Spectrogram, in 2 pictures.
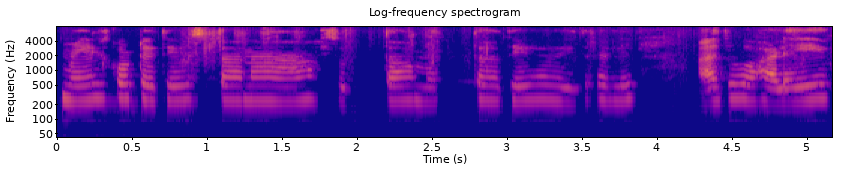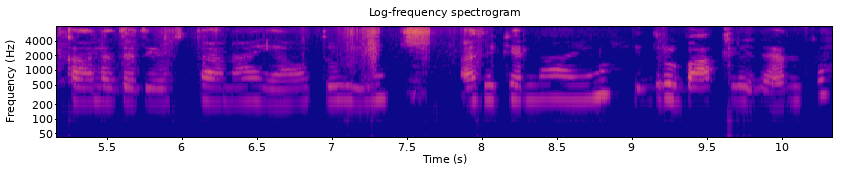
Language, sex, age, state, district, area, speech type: Kannada, female, 30-45, Karnataka, Mandya, rural, spontaneous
